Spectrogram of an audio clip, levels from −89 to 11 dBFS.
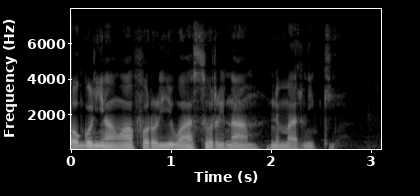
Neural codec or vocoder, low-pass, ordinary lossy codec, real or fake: none; 7.2 kHz; none; real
